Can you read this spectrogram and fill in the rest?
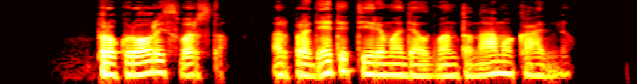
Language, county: Lithuanian, Panevėžys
